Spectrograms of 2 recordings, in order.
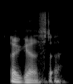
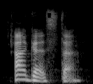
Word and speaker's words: Augusta: it's not augusta augusta yeah so you have two schwa the uh uh sound augusta augusta almost almost okay do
